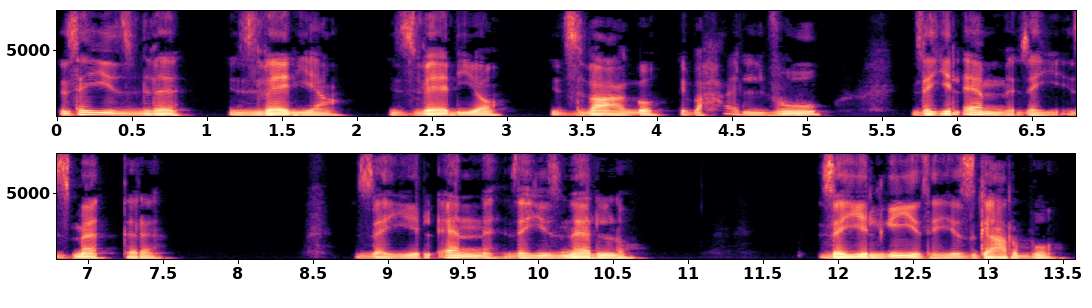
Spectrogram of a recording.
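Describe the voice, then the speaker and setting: A man with an Egyptian Arabic accent teaching Italian pronunciation, explaining rules step by step and repeating example words slowly. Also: lowish voice, fairly even intonation, warm tone, no echo. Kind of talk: pronunciation lesson.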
